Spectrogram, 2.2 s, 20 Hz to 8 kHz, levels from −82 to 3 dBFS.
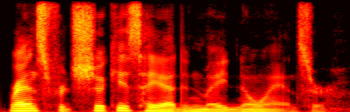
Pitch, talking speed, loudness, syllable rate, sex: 125 Hz, 220 wpm, -19 LUFS, 4.9 syllables/s, male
